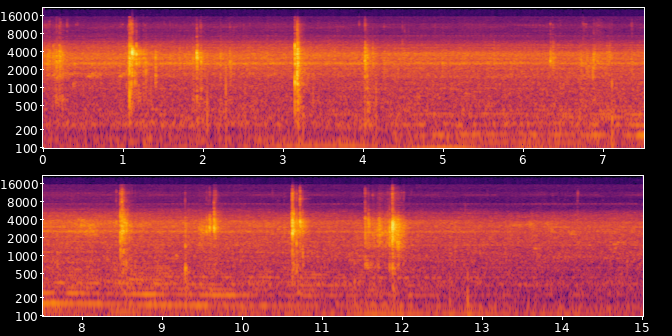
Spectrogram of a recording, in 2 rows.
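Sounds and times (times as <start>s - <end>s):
clicks and knocks in a pot: 1.0s - 2.5s, 8.4s - 9.9s, 10.5s - 12.1s.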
